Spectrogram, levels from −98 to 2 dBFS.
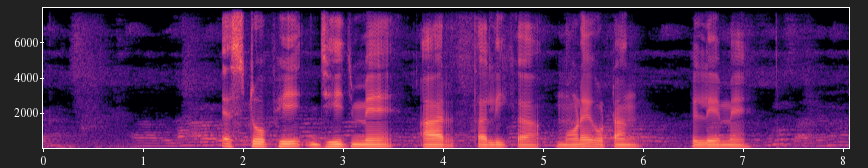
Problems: continuous background conversations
